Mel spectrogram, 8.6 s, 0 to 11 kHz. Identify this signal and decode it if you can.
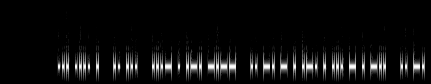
Morse code, heard as a keyed tone, about 28 wpm, 700 Hz. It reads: SHE IS VERY INTERESTED IN
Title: Sentences from Top 1000 Words - Review Part 6 - 28wpm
